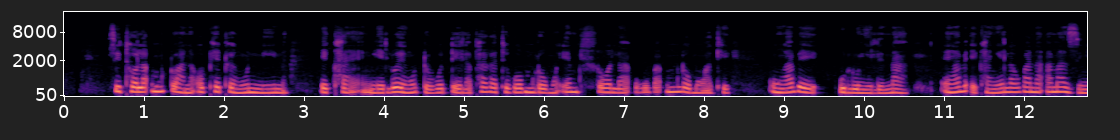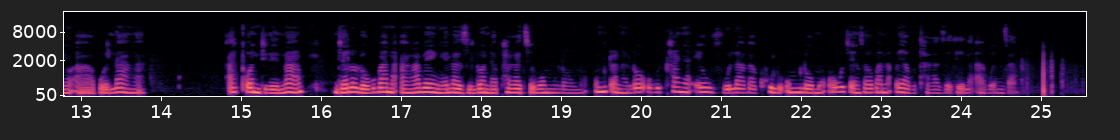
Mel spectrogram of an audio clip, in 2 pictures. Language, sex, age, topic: North Ndebele, female, 25-35, health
